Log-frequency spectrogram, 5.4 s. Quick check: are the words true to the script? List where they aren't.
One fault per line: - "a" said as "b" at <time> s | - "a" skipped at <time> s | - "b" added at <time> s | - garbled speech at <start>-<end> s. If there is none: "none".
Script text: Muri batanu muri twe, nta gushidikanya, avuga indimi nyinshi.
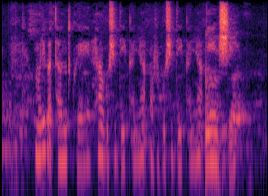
- "muri" skipped at 1.3 s
- "indimi" said as "gushidikanya" at 3.3 s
